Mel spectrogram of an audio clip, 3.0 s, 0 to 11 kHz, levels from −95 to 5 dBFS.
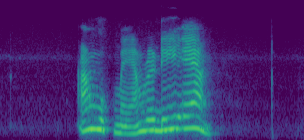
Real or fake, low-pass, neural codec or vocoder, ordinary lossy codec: fake; 7.2 kHz; codec, 16 kHz, 8 kbps, FunCodec, trained on Chinese and English, 25 frames a second; Opus, 24 kbps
